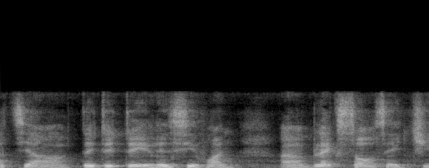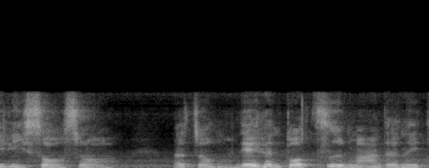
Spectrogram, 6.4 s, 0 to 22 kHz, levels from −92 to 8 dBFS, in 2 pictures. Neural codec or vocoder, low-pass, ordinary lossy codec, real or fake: vocoder, 44.1 kHz, 128 mel bands, Pupu-Vocoder; 9.9 kHz; MP3, 96 kbps; fake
